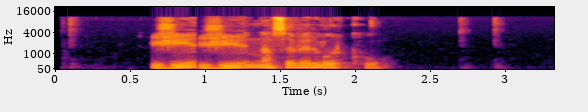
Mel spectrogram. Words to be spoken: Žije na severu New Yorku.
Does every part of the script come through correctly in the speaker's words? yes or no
no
